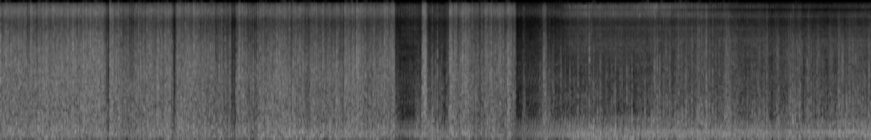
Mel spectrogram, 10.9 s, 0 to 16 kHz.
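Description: Harley-Davidson Nightster 1200 V-twin motorcycle engine running on the move, with wind rushing over the microphone. The engine's note dips briefly twice about five and six and a half seconds in, then runs steadily.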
